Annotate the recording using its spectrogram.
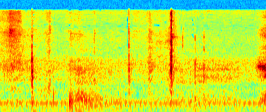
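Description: Trading cards handled in the hands: a card slid off the front of a small stack with a few soft ticks and rustles, the sharpest a little past the middle, over a faint steady hum.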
